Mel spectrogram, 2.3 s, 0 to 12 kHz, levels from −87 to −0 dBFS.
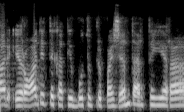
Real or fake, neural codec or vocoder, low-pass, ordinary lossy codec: real; none; 10.8 kHz; MP3, 96 kbps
